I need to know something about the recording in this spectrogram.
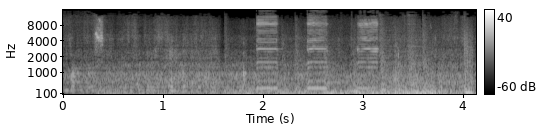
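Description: Three short electronic alarm beeps, about half a second apart, starting around two seconds in: a warning sound effect. Under them runs a low, steady rumble.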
